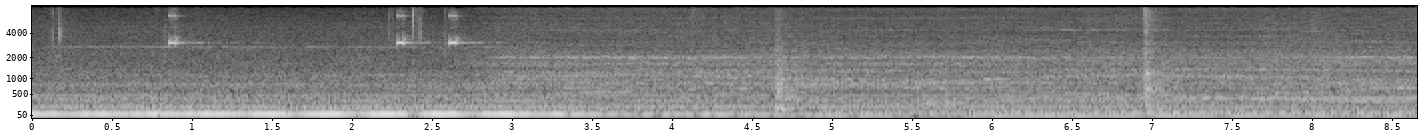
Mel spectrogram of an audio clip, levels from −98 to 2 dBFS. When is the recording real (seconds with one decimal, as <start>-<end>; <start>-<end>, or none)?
0.0-8.7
